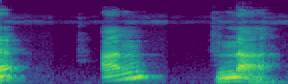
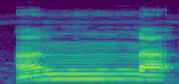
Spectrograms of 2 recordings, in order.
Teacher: اگر تشدید ہوگا نون پہ تو اس میں ناک میں آواز لے کر غنہ اس کا کریں گے ان.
